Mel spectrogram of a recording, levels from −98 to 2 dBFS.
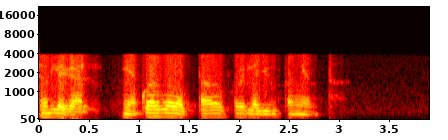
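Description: From start to finish the speech carries G.726 ADPCM damage, and it's heavy. The coder sends only the difference between each sample and its own adaptive guess, and with so few bits per sample the guess errors turn into a coarse, rasping hiss that swells and fades with the voice itself. That roughness fits the 16 kbit/s mode. The band sits at telephone width, roughly 150 Hz to 3.4 kHz, and nothing at all survives above 3.9 kHz.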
